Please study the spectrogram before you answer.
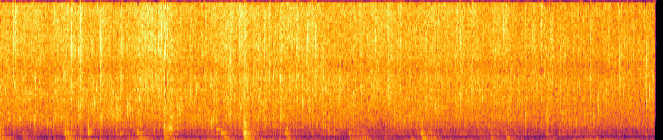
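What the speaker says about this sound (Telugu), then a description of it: "ఆనియన్స్ వేసి కొద్దిసేపు ఫ్రై చేసుకుందాం" Sliced onions fry in a pan for a tamarind rasam, a continuous close sizzle and crackle with intermittent scrapes and taps of a stirring spoon.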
